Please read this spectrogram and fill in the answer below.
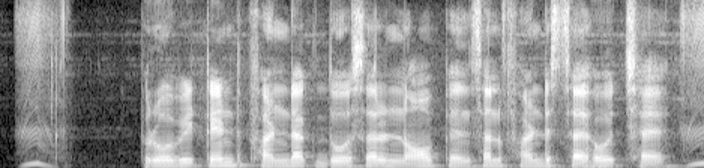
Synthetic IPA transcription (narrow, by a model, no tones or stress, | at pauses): pɾoːbɪʈẽɳʈpʰə̃ɳɖəkd̪oːsəɾnɔːwpẽːnsənpʰə̃ɳɖsəɦoːt͡ʃʰɛː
